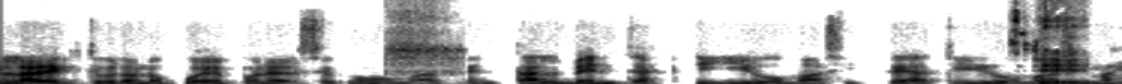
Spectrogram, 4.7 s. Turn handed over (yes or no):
yes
